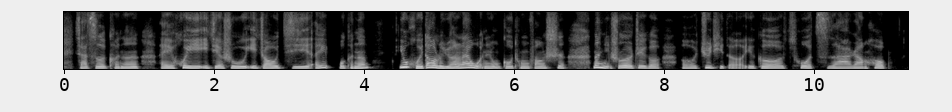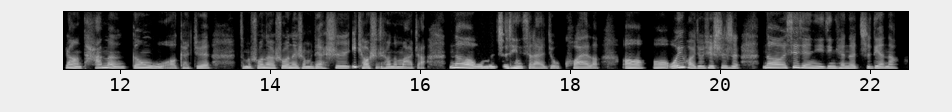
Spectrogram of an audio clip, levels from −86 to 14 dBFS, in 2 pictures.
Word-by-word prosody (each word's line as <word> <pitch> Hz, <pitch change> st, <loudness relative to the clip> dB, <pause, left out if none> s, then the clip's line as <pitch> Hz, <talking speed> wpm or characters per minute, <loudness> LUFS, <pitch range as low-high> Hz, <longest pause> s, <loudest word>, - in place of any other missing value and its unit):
下 195 Hz, -4 st, -3 dB
次 185 Hz, 0 st, -1 dB
可 165 Hz, -1 st, -6 dB
能， 165 Hz, +2 st, 0 dB, 0.3 s
哎， 180 Hz, -1 st, 0 dB
会 235 Hz, +6 st, +2 dB
议 200 Hz, -1 st, +4 dB
一 210 Hz, -, 0 dB
结 175 Hz, -4 st, 0 dB
束 195 Hz, 0 st, +2 dB
一 -, -, -1 dB
着 205 Hz, +1 st, +1 dB
急， 190 Hz, -3 st, -2 dB
诶， 260 Hz, +8 st, -2 dB
我 210 Hz, -, 0 dB
可 210 Hz, 0 st, -3 dB
能 215 Hz, +6 st, +2 dB, 0.4 s
又 315 Hz, +2 st, +9 dB
回 185 Hz, -, +3 dB
到 285 Hz, 0 st, +6 dB
了 215 Hz, -, +5 dB
原 170 Hz, +1 st, +2 dB
来 250 Hz, +4 st, +3 dB
我 260 Hz, -, +2 dB
那 195 Hz, -, -1 dB
种 175 Hz, -6 st, -1 dB
沟 195 Hz, 0 st, -2 dB
通 200 Hz, +1 st, -3 dB
方 195 Hz, +1 st, -3 dB
式。 205 Hz, 0 st, -5 dB, 0.3 s
那 280 Hz, -1 st, +5 dB
你 255 Hz, -, +4 dB
说 245 Hz, +1 st, +1 dB
的 235 Hz, -, +4 dB
这 225 Hz, 0 st, 0 dB
个， 185 Hz, -1 st, -4 dB, 0.3 s
呃， 165 Hz, -1 st, -4 dB
具 240 Hz, +6 st, -2 dB
体 205 Hz, -5 st, -6 dB
的 -, -, -7 dB
一 185 Hz, -, -3 dB
个 180 Hz, -3 st, -1 dB
措 220 Hz, -5 st, -1 dB
辞 165 Hz, -2 st, -8 dB
啊， 180 Hz, 0 st, -3 dB
然 160 Hz, 0 st, -3 dB
后 200 Hz, +2 st, -2 dB, 0.3 s
让 210 Hz, -7 st, +2 dB
他 220 Hz, +5 st, -4 dB
们 190 Hz, -10 st, +1 dB
跟 230 Hz, +1 st, +2 dB
我 175 Hz, -8 st, -2 dB
感 150 Hz, -, -8 dB
觉 180 Hz, +6 st, -1 dB, 0.4 s
怎 165 Hz, -, -4 dB
么 160 Hz, -, +2 dB
说 220 Hz, +5 st, 0 dB
呢， 210 Hz, -2 st, +2 dB
说 220 Hz, +1 st, +1 dB
那 220 Hz, 0 st, +3 dB
什 185 Hz, -4 st, -1 dB
么 175 Hz, -, +1 dB
点， 170 Hz, -4 st, -1 dB
是 215 Hz, +7 st, 0 dB
一 335 Hz, -, +4 dB
条 165 Hz, -, 0 dB
绳 150 Hz, -2 st, -5 dB
上 165 Hz, 0 st, -1 dB
的 165 Hz, -, 0 dB
蚂 175 Hz, -, -3 dB
蚱， -, -, -8 dB, 0.3 s
那 255 Hz, -7 st, +5 dB
我 170 Hz, -2 st, +3 dB
们 170 Hz, +2 st, +3 dB
执 190 Hz, -, -1 dB
行 200 Hz, 0 st, +6 dB
起 190 Hz, -, -8 dB
来 150 Hz, +2 st, -3 dB
就 170 Hz, -1 st, -6 dB
快 190 Hz, -6 st, -2 dB
了。 170 Hz, -, -5 dB, 0.3 s
啊， 205 Hz, 0 st, +2 dB
呃， 225 Hz, +1 st, 0 dB
我 235 Hz, +3 st, +5 dB
一 300 Hz, -, +8 dB
会 220 Hz, -9 st, 0 dB
就 215 Hz, 0 st, +1 dB
去 225 Hz, +1 st, 0 dB
试 225 Hz, +1 st, -3 dB
试， 200 Hz, -2 st, -2 dB, 0.3 s
那 245 Hz, -4 st, +2 dB
谢 275 Hz, +5 st, +2 dB
谢 240 Hz, -2 st, +2 dB
你 200 Hz, -4 st, +2 dB
今 205 Hz, +3 st, 0 dB
天 200 Hz, 0 st, -1 dB
的 200 Hz, -1 st, +1 dB
指 185 Hz, 0 st, -6 dB
点 185 Hz, -3 st, 0 dB
呢。 170 Hz, -1 st, -3 dB
200 Hz, 265 characters per minute, -19 LUFS, 175-225 Hz, 0.4 s, 又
